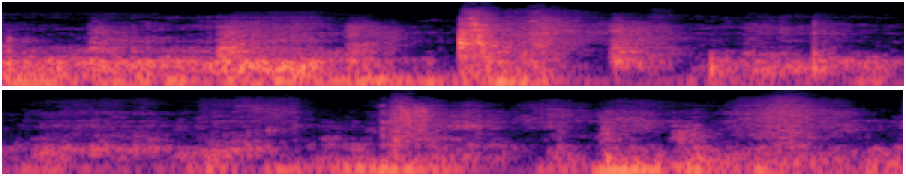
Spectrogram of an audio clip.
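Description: Fingertips and nails rub and scratch the surface of a flattened mound of loose dry cement powder in a plastic basin. A dry, gritty scraping comes in bursts, with a low hum underneath and brief bright, sharp scratches on top.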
